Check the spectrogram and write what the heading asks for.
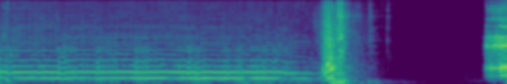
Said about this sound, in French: Il y a une petite mouche à fruits en studio, justement.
